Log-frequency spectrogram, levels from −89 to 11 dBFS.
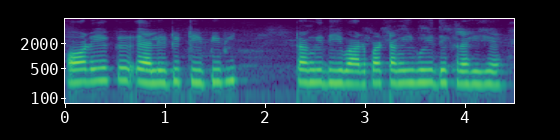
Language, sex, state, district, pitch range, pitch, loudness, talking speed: Hindi, female, Uttar Pradesh, Lalitpur, 230-245 Hz, 235 Hz, -16 LUFS, 175 wpm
